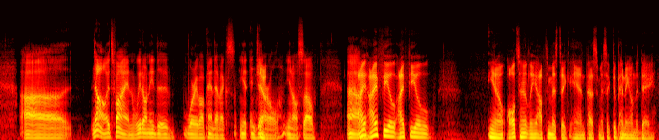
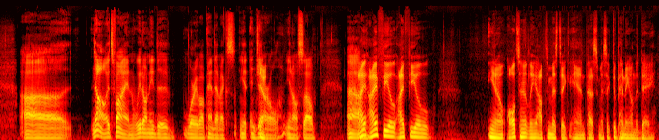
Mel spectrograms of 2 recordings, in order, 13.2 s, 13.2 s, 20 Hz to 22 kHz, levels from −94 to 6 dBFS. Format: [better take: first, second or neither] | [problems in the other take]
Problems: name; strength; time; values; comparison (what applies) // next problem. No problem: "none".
second | muffled; very; fading above 2 kHz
